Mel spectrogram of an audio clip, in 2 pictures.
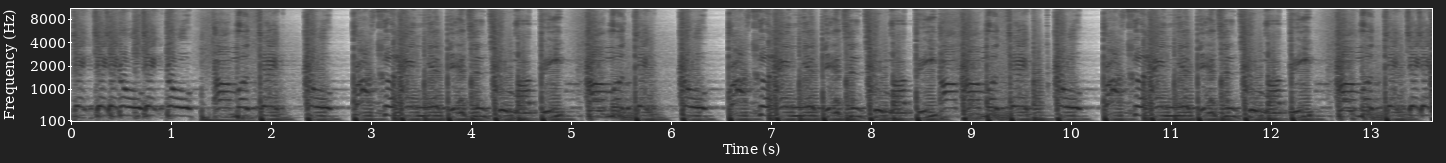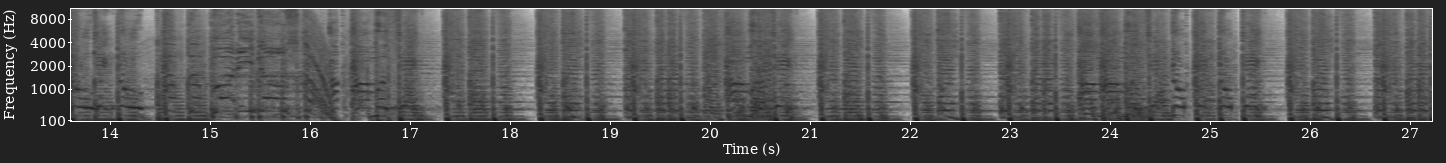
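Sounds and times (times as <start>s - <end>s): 
techno rock music: 0.0s - 27.2s.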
